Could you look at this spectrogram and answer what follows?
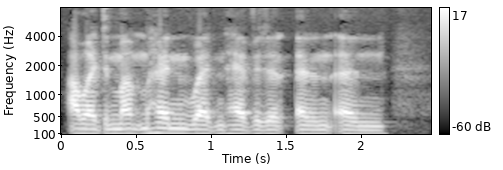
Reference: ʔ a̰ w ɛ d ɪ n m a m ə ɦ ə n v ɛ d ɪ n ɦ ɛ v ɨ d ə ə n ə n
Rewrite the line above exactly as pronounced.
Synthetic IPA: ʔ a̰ w ɛ d ɪ n m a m a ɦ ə n w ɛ d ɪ n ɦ ɛ v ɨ d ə ə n ə n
